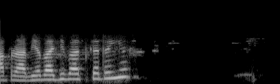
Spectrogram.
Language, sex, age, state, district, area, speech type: Urdu, female, 30-45, Uttar Pradesh, Rampur, urban, conversation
